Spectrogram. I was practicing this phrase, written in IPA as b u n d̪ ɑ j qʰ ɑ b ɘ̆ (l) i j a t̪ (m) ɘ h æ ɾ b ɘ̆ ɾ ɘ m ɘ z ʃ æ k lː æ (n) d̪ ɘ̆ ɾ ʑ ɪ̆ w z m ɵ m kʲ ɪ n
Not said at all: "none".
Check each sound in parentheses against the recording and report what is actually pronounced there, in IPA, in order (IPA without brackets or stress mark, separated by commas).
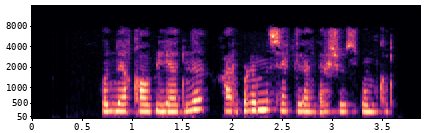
l, n, n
